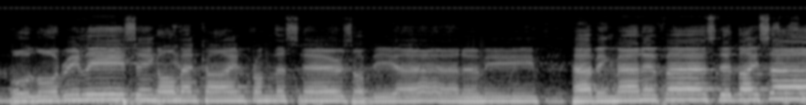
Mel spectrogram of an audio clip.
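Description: Byzantine liturgical chant: a male chanter sings an ornamented, melismatic line over a steady held low note (an ison drone). There is a short break about seven and a half seconds in before a new phrase begins.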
